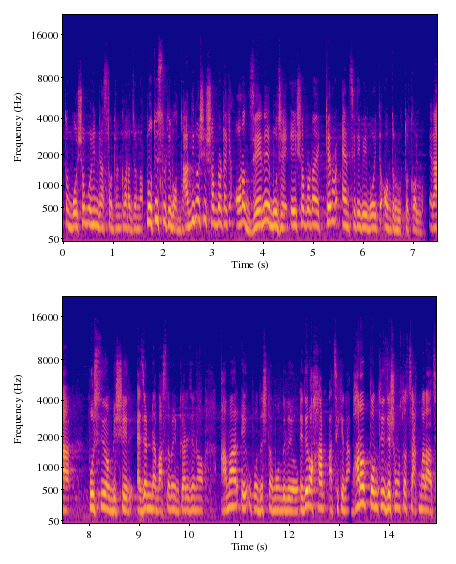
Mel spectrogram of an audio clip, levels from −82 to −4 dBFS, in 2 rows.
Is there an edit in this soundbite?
yes; 5 cuts; at 0.9 s, 2.4 s, 7.3 s, 12.2 s, 13.2 s

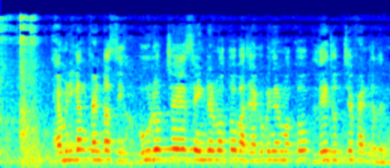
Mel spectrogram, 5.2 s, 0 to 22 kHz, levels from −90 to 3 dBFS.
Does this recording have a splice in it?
yes; 2 cuts; at 1.7 s, 4.2 s

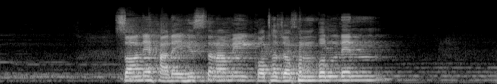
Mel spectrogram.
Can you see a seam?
yes; 1 cut; at 4.0 s

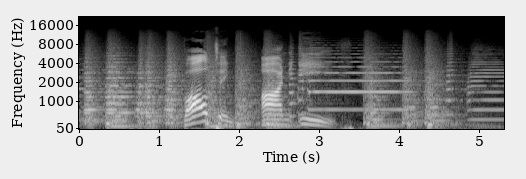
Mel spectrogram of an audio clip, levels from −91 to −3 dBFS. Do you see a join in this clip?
yes; 1 cut; at 1.2 s

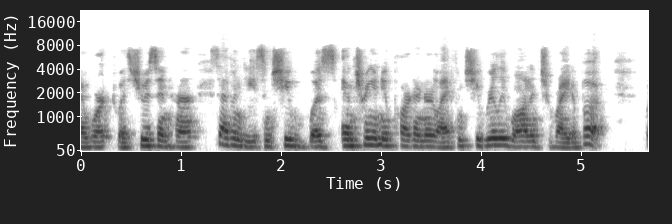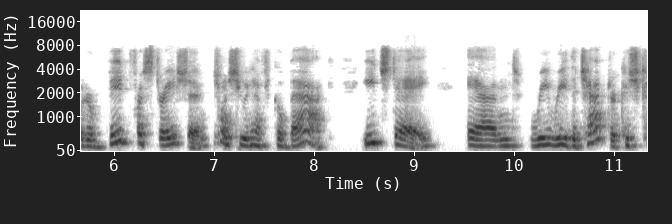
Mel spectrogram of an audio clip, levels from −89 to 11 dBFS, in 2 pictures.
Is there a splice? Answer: yes; 2 cuts; at 1.2 s, 7.0 s

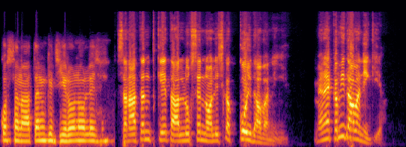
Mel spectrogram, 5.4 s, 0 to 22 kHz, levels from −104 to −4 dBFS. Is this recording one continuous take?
no; 1 cut; at 1.5 s

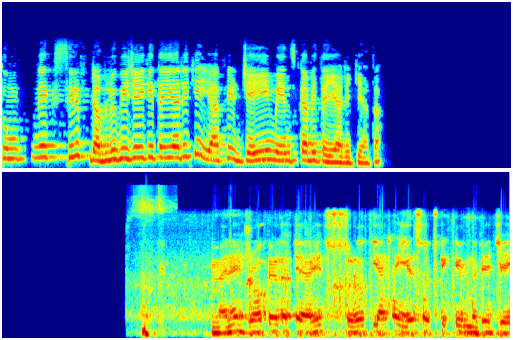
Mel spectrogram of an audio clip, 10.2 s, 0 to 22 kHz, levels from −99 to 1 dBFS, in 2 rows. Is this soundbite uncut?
yes; 0 cuts

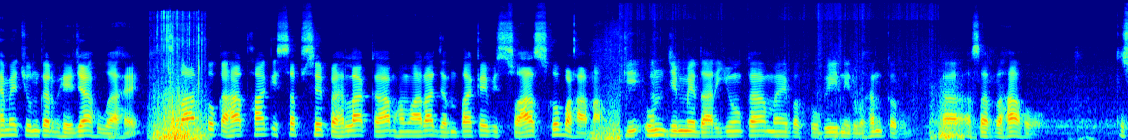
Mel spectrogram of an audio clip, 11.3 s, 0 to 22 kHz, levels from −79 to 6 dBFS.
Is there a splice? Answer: yes; 3 cuts; at 1.7 s, 6.1 s, 9.3 s

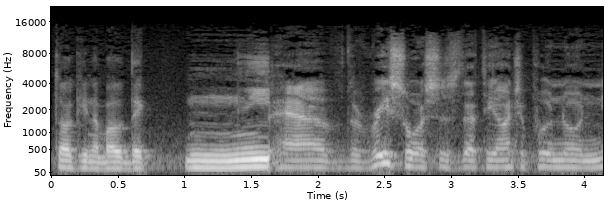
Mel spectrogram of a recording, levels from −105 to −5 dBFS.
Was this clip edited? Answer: no; 0 cuts

